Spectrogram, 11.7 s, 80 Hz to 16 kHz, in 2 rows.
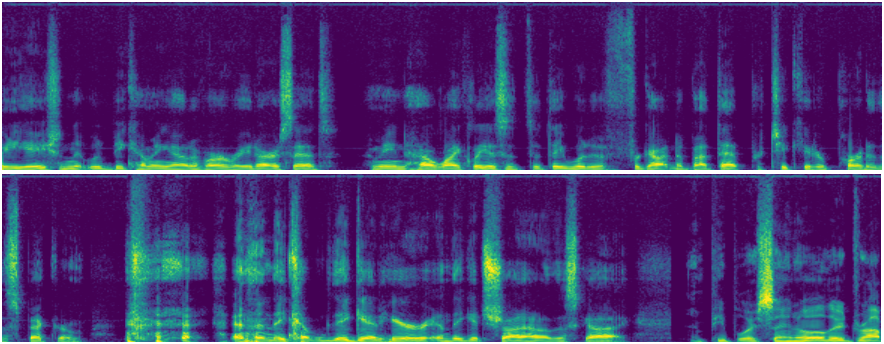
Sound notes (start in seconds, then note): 6.6 chuckles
